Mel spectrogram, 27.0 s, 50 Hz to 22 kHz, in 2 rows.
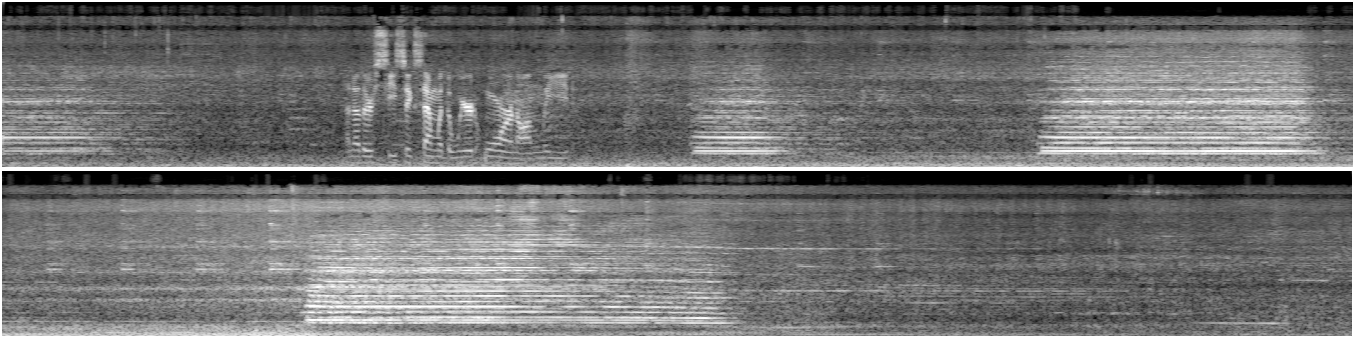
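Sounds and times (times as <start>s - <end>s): locomotive air horn blasts: 0.0s - 1.6s, 6.8s - 8.1s, 10.3s - 13.4s, 16.4s - 20.9s
train rumbling past: 0.0s - 27.0s.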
